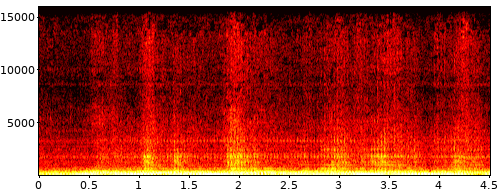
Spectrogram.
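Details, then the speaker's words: Bryant/Carrier package AC unit making loud lawnmower-like noise: steady low hum with rough pulsing drone about once a second, unchanged when mount pulled; frame not loose, motor spins free; noisy blower motor. "Disconnect's on. There's a definite noise coming out of that motor."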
